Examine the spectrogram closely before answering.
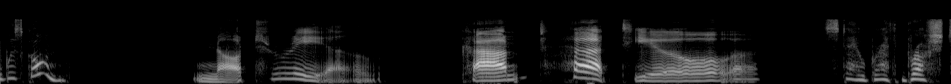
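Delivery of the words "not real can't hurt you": low, very slow sinister hag; mocking crone. A narrator's reading. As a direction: drag it out to taunt the filly. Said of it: "Olden pony mocks them".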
